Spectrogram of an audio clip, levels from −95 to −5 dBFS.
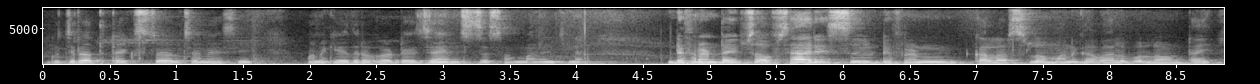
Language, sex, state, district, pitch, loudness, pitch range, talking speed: Telugu, male, Andhra Pradesh, Chittoor, 170 Hz, -19 LUFS, 165-175 Hz, 115 wpm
